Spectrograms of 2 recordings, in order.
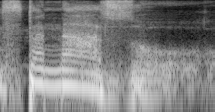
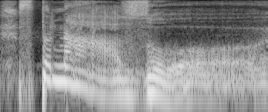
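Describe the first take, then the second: First: "stenazo" slow, lower and softer; pronunciation demo. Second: "stenazo" long and low, like a Greek dish; playful Greek flourish. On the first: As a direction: model "stenazo" slowly for repeating. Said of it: "Say it again". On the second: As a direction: serve up "stenazo" with drawn-out Greek flair. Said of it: "like you about to give some Greek, a Greek dish". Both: Shown as a demonstration.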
